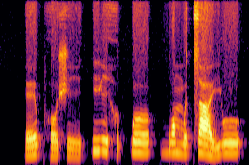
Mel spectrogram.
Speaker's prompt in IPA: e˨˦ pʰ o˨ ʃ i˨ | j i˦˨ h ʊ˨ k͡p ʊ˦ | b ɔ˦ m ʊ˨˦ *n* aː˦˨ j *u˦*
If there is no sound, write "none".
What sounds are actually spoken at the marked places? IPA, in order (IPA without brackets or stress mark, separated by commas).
t͡s, u˦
